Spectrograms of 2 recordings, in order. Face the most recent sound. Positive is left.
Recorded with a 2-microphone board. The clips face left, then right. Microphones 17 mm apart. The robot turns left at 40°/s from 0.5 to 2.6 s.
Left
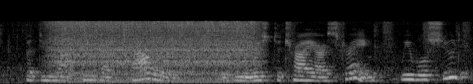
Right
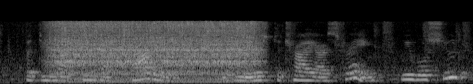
turn(degrees=15)  # may be behind; listen again after turning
